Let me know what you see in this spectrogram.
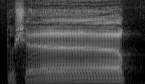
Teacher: مد لازم کلمی مثقل به مقدار 6 حرکت لازمه که مد داده بشه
